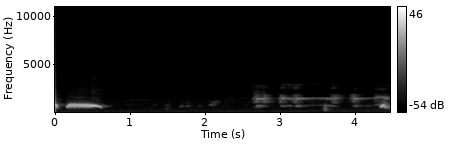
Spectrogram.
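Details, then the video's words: A spotted dove gives a single long, low, hollow coo in a loud, clear voice meant to rouse decoy birds. A long, higher, drawn-out call from another bird follows, and a coo starts at the very end. "tiếng cu gáy kích bổi mỗi ngày giọng to rõ ít tạp âm"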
